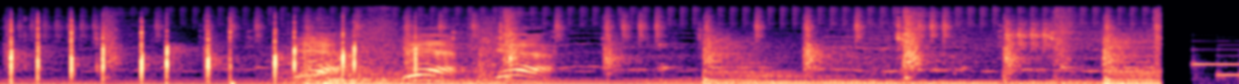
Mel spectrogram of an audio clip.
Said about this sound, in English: Clap it up. Clap it up.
